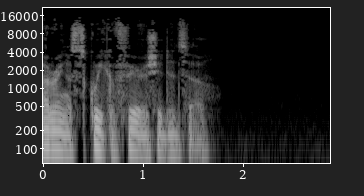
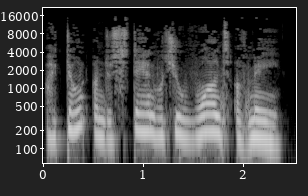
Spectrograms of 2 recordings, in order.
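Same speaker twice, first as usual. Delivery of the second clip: upset woman; 8 semitones higher, 9 dB louder than usual. Acted. Andrea confused, upset.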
